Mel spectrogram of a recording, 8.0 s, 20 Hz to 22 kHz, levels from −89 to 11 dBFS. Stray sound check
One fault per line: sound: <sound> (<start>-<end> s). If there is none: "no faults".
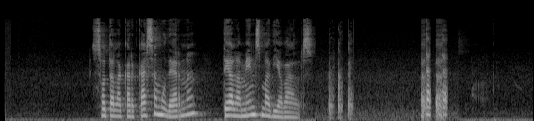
sound: thud (4.9-5.3 s)
sound: laugh (6.3-6.7 s)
